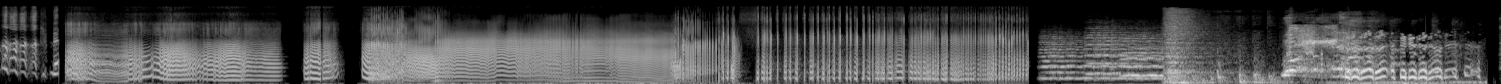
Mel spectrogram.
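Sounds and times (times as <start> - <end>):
rubber balloon squeaking: 0.6 - 10.4.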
